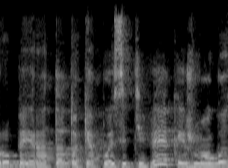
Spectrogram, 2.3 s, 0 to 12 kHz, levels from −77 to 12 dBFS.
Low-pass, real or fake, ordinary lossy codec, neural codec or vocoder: 10.8 kHz; real; Opus, 32 kbps; none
